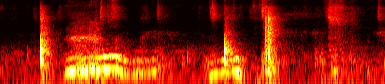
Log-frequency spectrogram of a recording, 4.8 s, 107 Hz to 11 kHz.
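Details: Two 11-week-old Shetland Sheepdog puppies in rough play indoors: low, tonal growling grumbles that rise and fall, broken by sharp knocks and scuffles, in two bursts a couple of seconds apart.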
